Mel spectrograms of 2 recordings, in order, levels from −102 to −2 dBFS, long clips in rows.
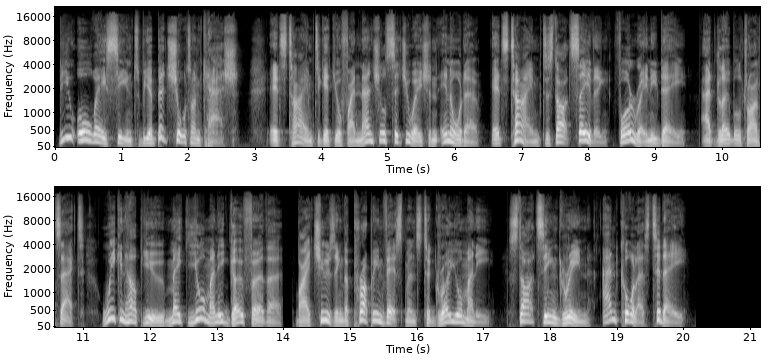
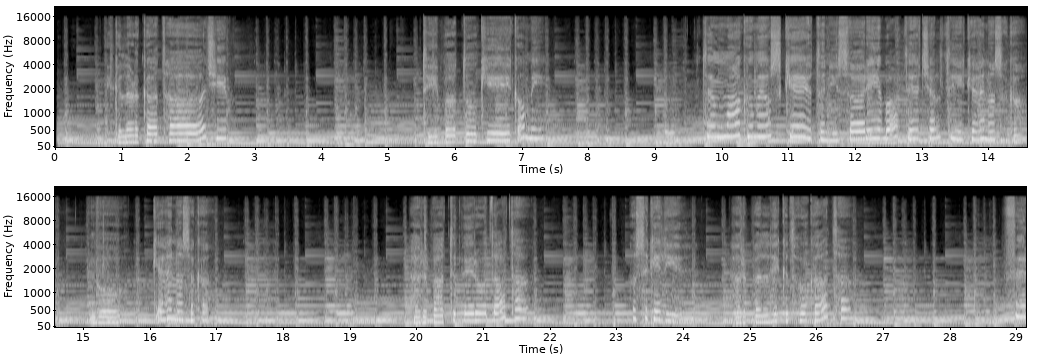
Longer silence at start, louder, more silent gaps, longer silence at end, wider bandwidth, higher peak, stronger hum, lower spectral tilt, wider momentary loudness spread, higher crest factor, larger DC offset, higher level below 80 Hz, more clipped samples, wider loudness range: about the same, 0.05 s vs 0 s; about the same, -24 LUFS vs -22 LUFS; first, 13.99-14.13 s vs none; first, 1.2 s vs 0 s; about the same, 18 kHz vs 16.5 kHz; about the same, -6 dBFS vs -4 dBFS; neither; second, -4.5 dB/octave vs -6 dB/octave; about the same, 9 LU vs 7 LU; about the same, 20 dB vs 16 dB; neither; second, -60 dBFS vs -54 dBFS; neither; about the same, 2 LU vs 4 LU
